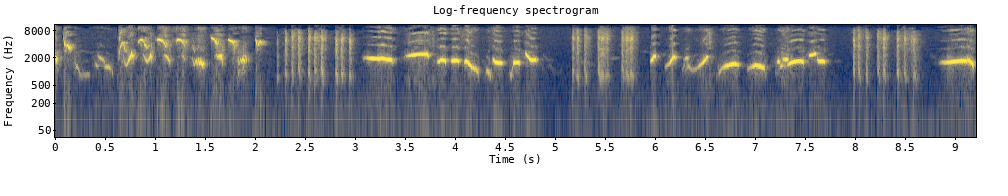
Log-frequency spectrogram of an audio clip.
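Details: Caged white-rumped shama, murai batu, singing a long training song: rich whistled phrases rising and falling, mixed with rapid dry rattling bursts and short pauses.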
